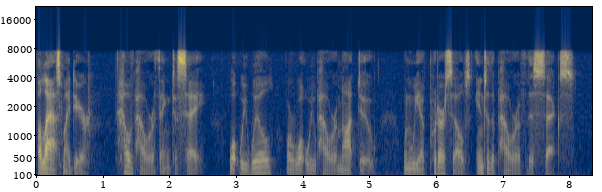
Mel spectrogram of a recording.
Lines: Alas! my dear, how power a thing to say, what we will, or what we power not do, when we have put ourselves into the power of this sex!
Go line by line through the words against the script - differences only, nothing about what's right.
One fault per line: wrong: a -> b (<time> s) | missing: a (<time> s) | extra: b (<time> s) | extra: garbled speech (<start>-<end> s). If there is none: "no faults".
no faults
